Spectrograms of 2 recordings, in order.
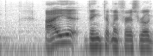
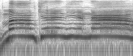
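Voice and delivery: put-on much higher, slow demanding baby shout; much slower than usual. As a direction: yell for Mom from the crib. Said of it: "and be like".

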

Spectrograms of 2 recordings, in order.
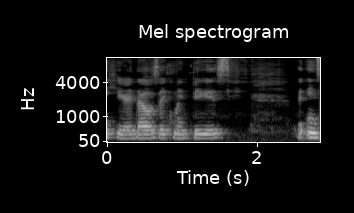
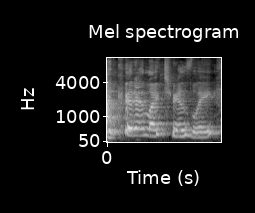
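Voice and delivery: laughing; 6 semitones higher, 11 dB louder than usual. Real, not acted. Laughing while telling story.

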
